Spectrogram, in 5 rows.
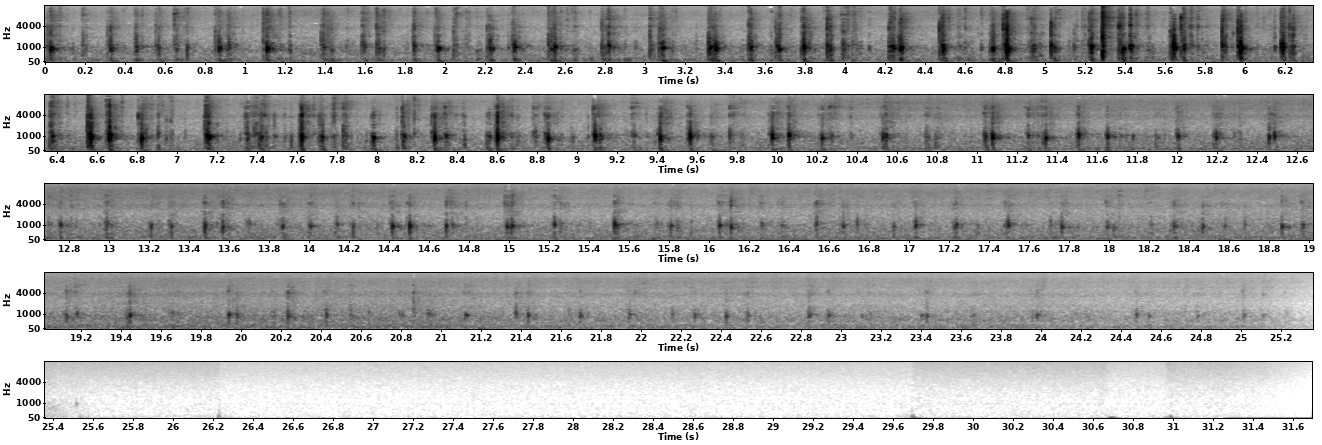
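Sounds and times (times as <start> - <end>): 
walking horses' hooves on a hard road: 0.0 - 25.2
wind: 0.0 - 25.4.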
